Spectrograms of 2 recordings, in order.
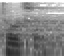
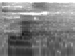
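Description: First: The word has two syllables, dropping the middle vowel. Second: The word has three syllables, keeping the middle vowel. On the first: This is the shortened form. The speaker calls it wrong. "not Tulsi" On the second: This is the Tamil form. The speaker calls it right. "In Tamil, it's Tulasi"

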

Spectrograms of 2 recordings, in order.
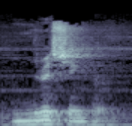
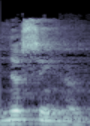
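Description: First: The first syllable is pronounced 'nri'. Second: The first syllable is not pronounced 'nri'. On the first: The speaker calls it right. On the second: The speaker calls it wrong. "sometimes they say Nrsingham"

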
